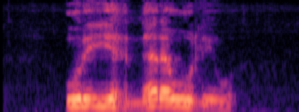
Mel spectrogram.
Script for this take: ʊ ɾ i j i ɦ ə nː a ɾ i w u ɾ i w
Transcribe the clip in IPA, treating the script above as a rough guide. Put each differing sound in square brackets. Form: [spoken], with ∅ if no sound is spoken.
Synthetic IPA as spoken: ʊ ɾ i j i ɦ ə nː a ɾ [a] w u [l] i w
